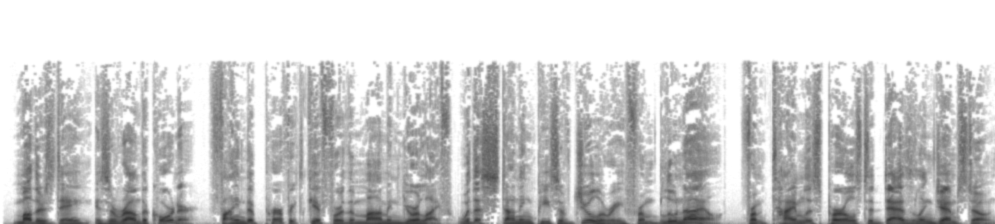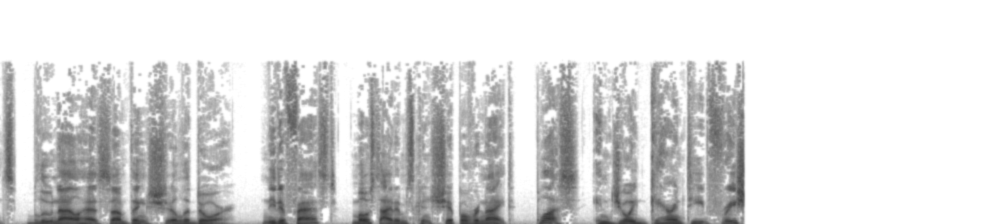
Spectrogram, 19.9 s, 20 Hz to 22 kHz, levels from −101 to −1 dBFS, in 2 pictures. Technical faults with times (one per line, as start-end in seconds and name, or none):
17.38-19.91 audio dropout to silence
